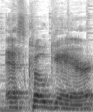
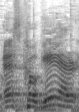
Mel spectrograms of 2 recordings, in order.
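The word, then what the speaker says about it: escoger: So, the first word we're going to memorize is escoare. And it means to choose. Escoer. Whatever she said. So, escoare sounds like it's cold there.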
